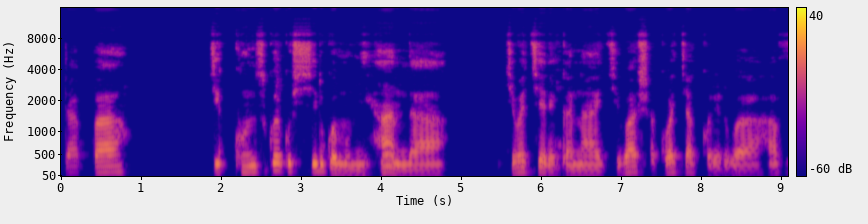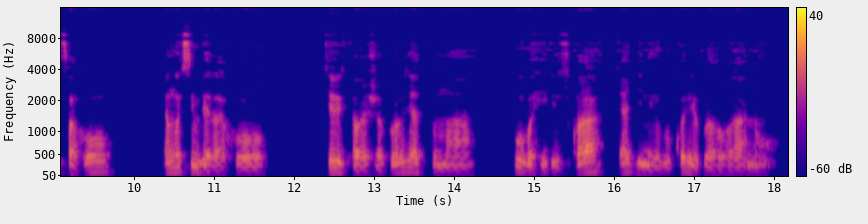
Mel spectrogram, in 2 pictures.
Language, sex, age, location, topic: Kinyarwanda, male, 25-35, Kigali, government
